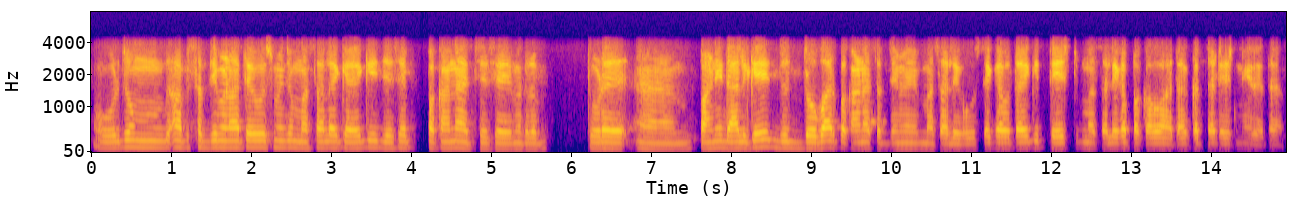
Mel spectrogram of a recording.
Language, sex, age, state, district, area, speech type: Hindi, male, 18-30, Rajasthan, Jaipur, urban, conversation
